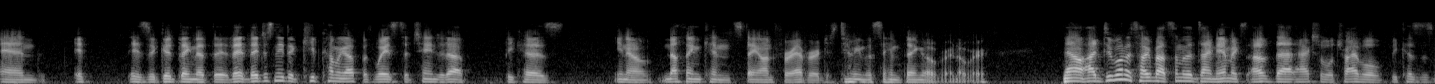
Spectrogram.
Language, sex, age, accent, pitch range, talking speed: English, male, 20-39, American, 105-130 Hz, 230 wpm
